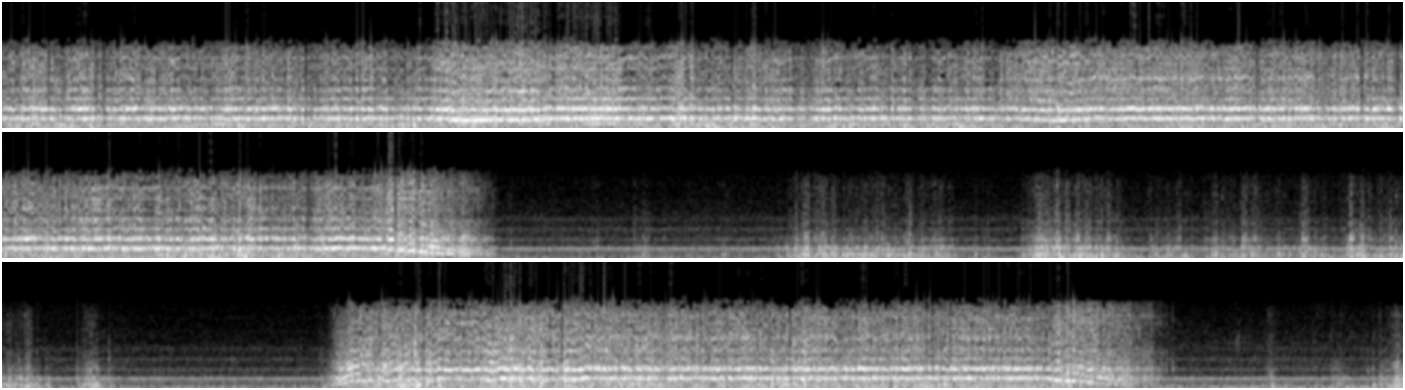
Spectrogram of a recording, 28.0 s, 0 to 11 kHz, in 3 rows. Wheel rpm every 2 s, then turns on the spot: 230, 230, 230, 230, 230, 220, 20, 10, 30, 10, 80, 230, 210, 10.
14-20 26-28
